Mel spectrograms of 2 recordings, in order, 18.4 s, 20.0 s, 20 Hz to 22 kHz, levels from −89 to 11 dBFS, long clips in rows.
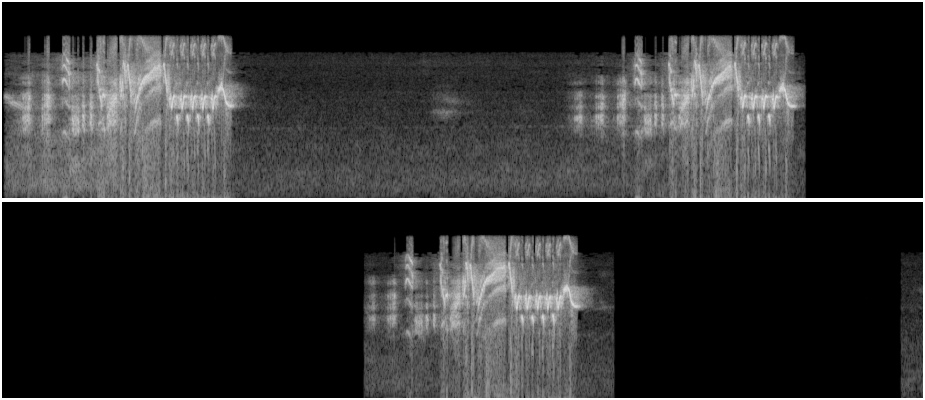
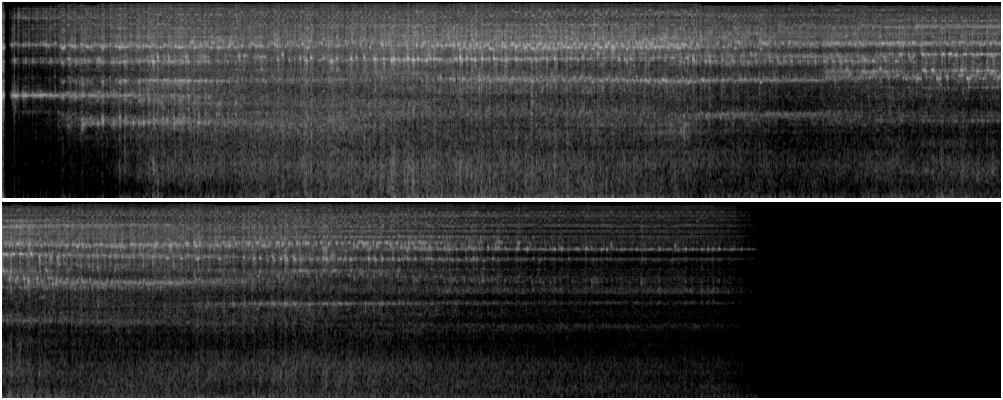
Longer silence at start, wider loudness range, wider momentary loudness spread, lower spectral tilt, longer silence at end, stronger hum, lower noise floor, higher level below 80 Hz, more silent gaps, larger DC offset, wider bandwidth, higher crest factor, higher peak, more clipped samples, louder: about the same, 0 s vs 0 s; second, 12 LU vs 17 LU; second, 16 LU vs 19 LU; about the same, 3.5 dB/octave vs 4 dB/octave; first, 3.4 s vs 2.95 s; neither; first, under -90 dBFS vs -47 dBFS; first, -50 dBFS vs -66 dBFS; neither; neither; second, 11 kHz vs over 20 kHz; second, 10 dB vs 24 dB; about the same, 0 dBFS vs -2 dBFS; first, 3% vs under 0.1%; first, -3 LUFS vs -21 LUFS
